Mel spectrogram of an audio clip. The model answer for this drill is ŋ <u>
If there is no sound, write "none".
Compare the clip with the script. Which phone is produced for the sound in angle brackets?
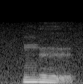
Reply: ʉ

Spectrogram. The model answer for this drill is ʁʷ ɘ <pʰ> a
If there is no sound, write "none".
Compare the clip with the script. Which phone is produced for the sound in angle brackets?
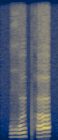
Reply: pʰ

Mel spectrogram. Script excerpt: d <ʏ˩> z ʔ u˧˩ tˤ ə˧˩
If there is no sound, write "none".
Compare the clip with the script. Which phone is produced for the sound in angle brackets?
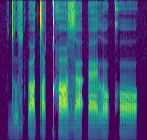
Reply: u˩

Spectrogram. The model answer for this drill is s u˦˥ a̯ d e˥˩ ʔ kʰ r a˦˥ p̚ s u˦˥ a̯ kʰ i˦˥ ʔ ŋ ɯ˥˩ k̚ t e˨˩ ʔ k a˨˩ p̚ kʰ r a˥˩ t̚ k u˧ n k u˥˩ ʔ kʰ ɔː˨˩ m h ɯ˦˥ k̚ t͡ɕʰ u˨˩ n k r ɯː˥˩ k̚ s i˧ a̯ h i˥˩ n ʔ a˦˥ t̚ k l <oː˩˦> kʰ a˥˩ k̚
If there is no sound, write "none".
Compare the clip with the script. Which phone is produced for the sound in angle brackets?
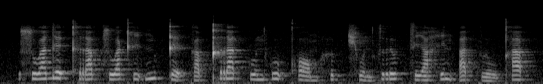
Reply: uː˩˦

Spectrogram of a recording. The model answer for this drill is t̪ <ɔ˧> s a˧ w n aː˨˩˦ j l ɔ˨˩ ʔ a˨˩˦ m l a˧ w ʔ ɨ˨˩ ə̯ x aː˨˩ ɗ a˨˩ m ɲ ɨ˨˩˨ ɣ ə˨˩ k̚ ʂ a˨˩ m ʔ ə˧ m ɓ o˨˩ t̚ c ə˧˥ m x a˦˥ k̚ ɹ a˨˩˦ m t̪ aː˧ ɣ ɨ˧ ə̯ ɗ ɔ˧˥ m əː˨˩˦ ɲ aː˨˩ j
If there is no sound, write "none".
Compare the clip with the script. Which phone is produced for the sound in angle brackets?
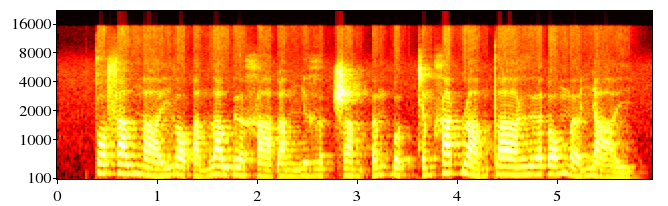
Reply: ɔ˧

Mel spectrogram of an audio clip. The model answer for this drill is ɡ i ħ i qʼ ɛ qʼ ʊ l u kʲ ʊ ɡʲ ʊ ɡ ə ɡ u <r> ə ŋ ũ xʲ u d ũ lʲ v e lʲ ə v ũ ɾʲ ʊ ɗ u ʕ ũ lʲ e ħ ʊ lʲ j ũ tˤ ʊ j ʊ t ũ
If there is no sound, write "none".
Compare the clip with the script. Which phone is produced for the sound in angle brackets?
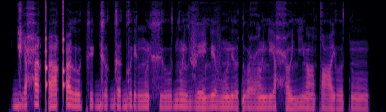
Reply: ɾʲ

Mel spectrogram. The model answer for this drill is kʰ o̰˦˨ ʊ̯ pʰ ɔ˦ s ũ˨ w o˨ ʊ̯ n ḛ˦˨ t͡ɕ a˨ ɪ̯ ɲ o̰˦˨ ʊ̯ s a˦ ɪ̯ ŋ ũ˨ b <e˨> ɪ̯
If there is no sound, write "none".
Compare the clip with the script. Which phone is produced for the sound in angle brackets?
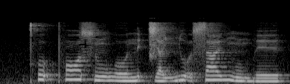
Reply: e˨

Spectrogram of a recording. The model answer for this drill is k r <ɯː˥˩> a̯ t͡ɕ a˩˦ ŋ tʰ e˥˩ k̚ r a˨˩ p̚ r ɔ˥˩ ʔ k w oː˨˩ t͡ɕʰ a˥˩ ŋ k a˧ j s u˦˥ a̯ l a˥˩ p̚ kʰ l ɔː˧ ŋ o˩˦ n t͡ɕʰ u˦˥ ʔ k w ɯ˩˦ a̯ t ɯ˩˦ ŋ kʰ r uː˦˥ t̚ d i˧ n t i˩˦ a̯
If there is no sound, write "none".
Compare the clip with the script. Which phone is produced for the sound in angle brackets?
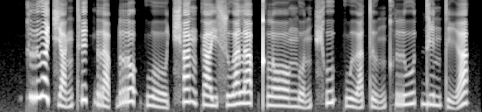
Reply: ɯ˥˩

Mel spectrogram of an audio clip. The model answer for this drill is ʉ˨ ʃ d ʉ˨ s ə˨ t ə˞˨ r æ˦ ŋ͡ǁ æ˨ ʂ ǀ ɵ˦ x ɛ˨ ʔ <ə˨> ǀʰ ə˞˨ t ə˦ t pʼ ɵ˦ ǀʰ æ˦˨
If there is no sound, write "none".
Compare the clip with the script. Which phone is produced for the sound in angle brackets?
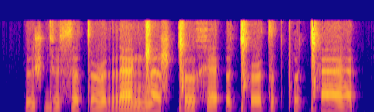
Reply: ə˨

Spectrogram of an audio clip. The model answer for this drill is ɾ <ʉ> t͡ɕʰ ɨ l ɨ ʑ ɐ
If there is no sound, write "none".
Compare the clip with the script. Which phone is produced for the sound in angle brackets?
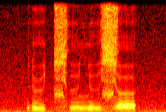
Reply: ʉ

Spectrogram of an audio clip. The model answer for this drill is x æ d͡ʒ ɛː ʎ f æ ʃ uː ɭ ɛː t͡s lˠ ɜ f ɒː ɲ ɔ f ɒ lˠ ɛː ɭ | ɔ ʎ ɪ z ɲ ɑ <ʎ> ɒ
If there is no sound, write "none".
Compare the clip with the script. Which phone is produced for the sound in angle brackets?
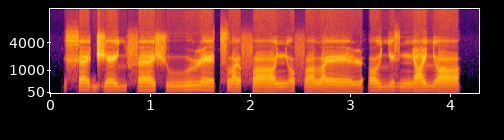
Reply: ʎ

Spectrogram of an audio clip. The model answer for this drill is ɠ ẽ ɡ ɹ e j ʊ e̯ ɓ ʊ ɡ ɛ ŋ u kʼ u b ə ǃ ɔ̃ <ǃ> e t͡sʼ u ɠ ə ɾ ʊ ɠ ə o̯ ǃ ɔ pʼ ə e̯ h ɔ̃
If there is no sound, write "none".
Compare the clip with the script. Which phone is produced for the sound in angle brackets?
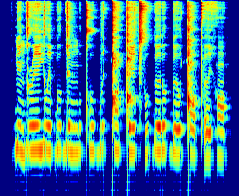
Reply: ǃ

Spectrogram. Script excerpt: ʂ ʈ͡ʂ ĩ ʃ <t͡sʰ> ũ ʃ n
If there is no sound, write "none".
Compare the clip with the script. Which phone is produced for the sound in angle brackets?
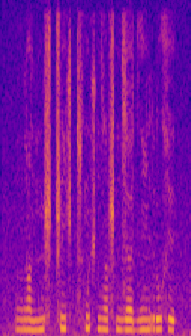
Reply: t͡sʰ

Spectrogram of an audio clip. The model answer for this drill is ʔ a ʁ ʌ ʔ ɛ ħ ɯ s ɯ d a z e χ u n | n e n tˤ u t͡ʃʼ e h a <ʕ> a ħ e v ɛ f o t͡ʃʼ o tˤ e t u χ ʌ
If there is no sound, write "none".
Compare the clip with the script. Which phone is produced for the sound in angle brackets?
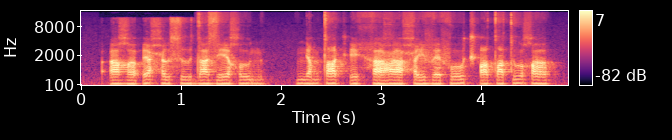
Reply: ʕ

